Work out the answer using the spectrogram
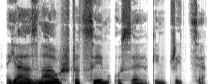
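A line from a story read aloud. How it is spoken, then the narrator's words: Plain. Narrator (Ukrainian): сказав Ілько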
